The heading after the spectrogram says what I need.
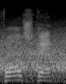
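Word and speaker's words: Wallstedt: Game starts with a W pronounced Volstead.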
